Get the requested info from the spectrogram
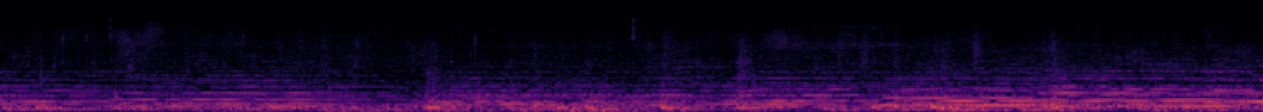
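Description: Marching band playing: wind instruments hold sustained chords that change every couple of seconds, over a dense low rumble from the percussion.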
